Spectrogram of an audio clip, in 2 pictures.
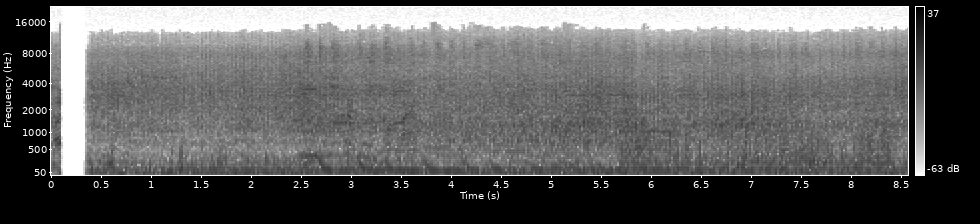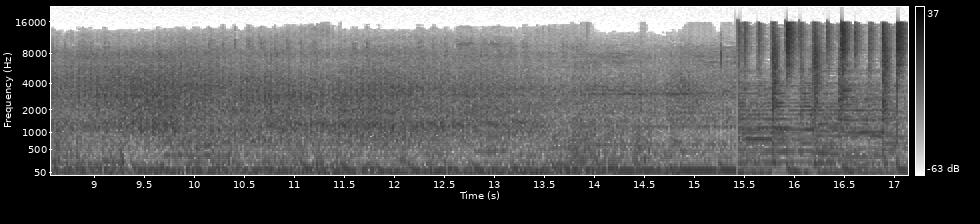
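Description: Steady low engine and road rumble of a moving vehicle, heard from on board. Music with a guitar comes in near the end.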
